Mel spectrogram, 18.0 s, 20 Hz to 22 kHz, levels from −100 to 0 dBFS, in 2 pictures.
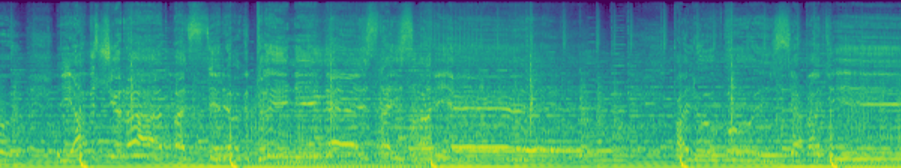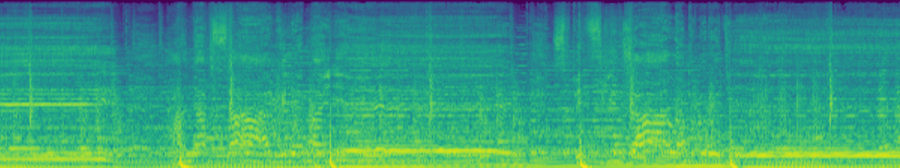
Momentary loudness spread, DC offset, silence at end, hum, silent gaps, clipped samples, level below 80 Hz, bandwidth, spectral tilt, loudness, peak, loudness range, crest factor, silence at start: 5 LU; under 0.1%; 0 s; none; none; under 0.1%; -14 dBFS; 20 kHz; -5 dB/octave; -11 LUFS; 0 dBFS; 2 LU; 10 dB; 0 s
